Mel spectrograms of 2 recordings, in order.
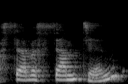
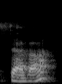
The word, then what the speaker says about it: Sevasemten: opportunity for us to talk about uh season is how you say it sometimes we refer to it as sea um the Topline results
